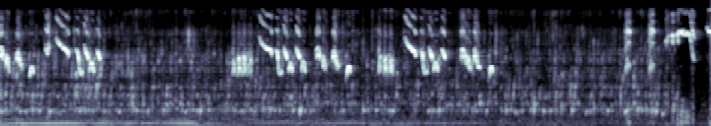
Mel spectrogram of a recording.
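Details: Orange-headed thrush lure song, played to make another thrush sing eagerly: varied bursts of clear whistled and slurred phrases, rising and falling, in quick runs separated by short pauses, with a faint low hum underneath.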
